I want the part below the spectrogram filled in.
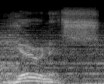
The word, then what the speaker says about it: Uranus: Uranus.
